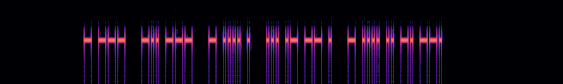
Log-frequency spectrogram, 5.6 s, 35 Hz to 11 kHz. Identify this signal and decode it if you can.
Morse code, heard as a keyed tone, about 50 wpm, 700 Hz. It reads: TO DO THE SAME THING
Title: Sets of 5 Words Encore 50wpm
